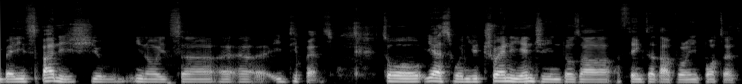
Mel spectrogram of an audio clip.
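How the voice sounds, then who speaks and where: French guy talking english, lots of uhs, soft dark tone. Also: medium pitch. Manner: hesitant, many fillers and restarts. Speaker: guest expert. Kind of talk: conversational interview answers.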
